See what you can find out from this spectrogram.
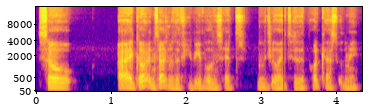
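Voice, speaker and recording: A middle-aged man with a croaky, gravelly voice, chatting as an interview guest and rambling with many ums and restarts. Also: on the high side, fairly quick, no room sound. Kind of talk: casual interview chat.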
